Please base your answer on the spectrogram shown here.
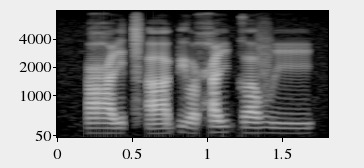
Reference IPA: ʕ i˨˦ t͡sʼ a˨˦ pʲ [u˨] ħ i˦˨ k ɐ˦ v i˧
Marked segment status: correct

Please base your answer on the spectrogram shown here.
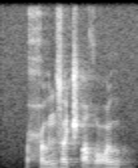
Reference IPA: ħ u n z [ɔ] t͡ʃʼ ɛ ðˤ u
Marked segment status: correct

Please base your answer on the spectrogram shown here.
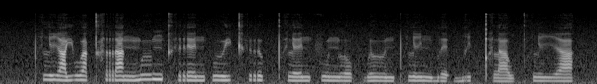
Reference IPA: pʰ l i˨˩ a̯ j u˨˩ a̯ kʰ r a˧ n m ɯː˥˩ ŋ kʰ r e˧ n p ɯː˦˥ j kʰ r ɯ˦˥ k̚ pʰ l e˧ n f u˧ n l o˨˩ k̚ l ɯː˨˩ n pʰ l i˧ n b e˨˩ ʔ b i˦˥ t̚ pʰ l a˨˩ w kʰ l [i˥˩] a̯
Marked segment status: incorrect: i˧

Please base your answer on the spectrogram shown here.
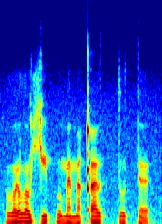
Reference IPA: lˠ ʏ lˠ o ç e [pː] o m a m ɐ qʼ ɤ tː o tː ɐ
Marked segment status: correct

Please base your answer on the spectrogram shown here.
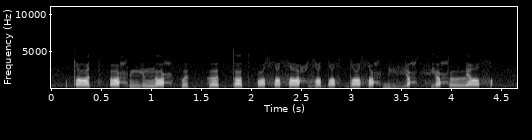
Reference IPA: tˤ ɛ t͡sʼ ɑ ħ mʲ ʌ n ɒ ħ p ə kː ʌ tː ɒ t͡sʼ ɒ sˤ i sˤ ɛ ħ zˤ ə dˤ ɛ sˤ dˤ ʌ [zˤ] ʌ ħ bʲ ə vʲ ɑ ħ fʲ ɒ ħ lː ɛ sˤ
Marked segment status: incorrect: sˤ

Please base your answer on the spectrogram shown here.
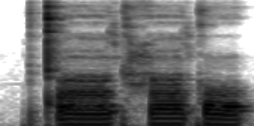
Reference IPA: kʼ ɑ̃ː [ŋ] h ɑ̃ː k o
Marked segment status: incorrect: k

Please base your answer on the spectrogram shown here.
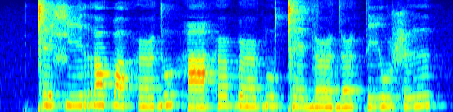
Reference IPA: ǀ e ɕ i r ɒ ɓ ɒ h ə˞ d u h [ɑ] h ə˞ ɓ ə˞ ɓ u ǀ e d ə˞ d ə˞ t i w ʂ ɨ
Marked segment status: correct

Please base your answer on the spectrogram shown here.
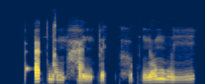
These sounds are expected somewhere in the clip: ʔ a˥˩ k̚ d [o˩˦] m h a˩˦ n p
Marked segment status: correct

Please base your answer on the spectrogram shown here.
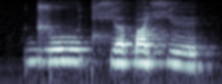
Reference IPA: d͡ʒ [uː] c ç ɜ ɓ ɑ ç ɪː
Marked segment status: correct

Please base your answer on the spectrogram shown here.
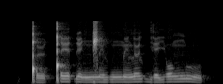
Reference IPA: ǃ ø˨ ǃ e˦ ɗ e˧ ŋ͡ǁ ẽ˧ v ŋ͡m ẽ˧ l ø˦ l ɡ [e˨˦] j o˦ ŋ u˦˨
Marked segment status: incorrect: e˧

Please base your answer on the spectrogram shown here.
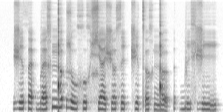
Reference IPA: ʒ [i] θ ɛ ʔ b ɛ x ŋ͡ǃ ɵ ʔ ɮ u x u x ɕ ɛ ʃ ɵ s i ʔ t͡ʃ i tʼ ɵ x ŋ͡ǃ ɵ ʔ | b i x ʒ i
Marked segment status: correct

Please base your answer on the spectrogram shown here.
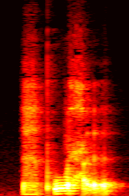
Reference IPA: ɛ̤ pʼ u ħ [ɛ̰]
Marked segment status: correct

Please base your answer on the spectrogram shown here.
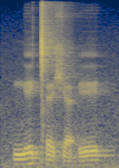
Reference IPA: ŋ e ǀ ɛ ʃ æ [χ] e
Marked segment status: incorrect: ʔ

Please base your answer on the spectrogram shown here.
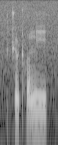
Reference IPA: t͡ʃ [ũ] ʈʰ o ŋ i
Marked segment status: correct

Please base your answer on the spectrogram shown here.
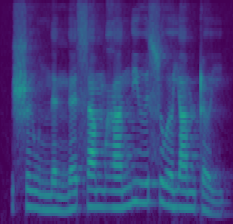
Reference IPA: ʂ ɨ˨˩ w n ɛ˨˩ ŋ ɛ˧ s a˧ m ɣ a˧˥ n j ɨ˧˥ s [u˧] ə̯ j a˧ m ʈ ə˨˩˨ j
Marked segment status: correct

